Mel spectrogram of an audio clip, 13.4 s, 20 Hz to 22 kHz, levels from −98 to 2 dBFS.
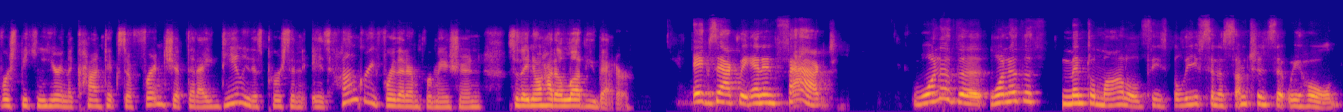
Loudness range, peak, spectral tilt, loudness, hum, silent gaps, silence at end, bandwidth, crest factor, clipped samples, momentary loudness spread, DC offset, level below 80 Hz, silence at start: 7 LU; -8 dBFS; -5 dB/octave; -26 LUFS; none; 6.50-6.66 s; 0.05 s; 12 kHz; 18 dB; under 0.1%; 12 LU; under 0.1%; -72 dBFS; 0 s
